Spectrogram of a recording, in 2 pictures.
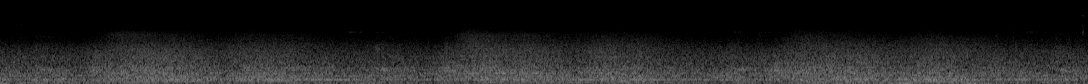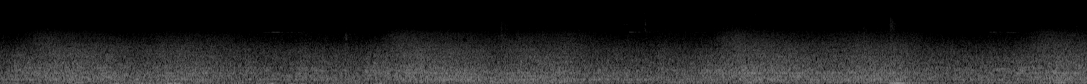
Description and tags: field recording construction side train track bed industrial agressive massive hard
